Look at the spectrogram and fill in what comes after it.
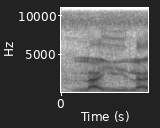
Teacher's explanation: Ya Sukun setelah Fattah bunyinya sama dengan kasrah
